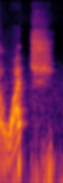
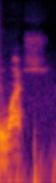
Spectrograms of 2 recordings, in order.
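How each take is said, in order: First: "watch" ending in a short, abrupt ch; watch with hard ch. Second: "wash" ending in a long, soft sh. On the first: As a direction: cut "watch" off sharply on the ch. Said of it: "la forma de pronunciar es más golpeada". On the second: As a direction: let the sh of "wash" stretch out gently. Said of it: "más alargadita ... suena un poquito más suave". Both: Shown as a demonstration.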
